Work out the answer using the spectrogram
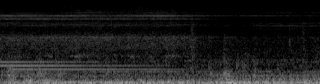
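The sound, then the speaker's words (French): A train pulling into Nîmes station, its terminus, gives a steady low rumble with sustained high whining tones, continuous throughout. “Mesdames et messieurs, notre train arrive en gare de Nîmes.”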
